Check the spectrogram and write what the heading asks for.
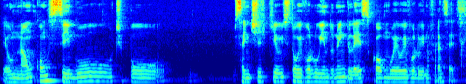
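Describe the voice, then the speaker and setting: Unhurried and fairly low in pitch, this man from Minas Gerais speaks with a Brazilian Portuguese accent as a guest on a podcast. He tells stories with animation in a casual interview chat, using many fillers such as "tipo" and "sabe."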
